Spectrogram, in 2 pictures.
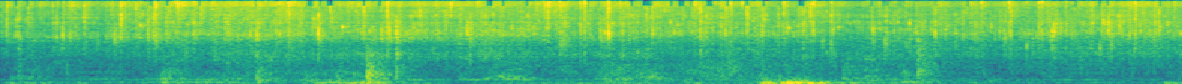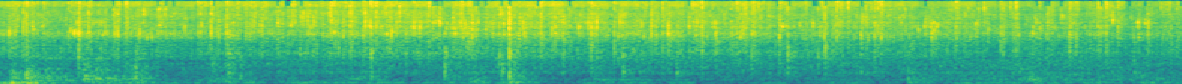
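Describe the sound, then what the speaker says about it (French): Duck breast searing fat side down in a frying pan, a steady, close sizzle and crackle of rendering fat running throughout, with a few soft thumps and scrapes of the meat being settled in the pan. "je vais mettre dans la poêle du côté gras de la viande"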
